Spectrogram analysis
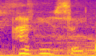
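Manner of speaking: soft whisper, barely voiced; whispering over a crib. Real, not acted. Baby just fell asleep.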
